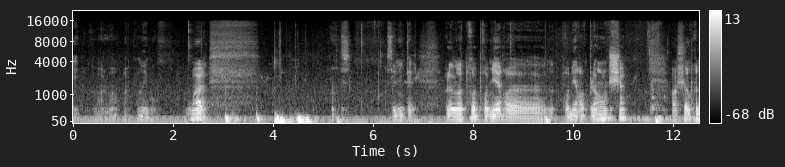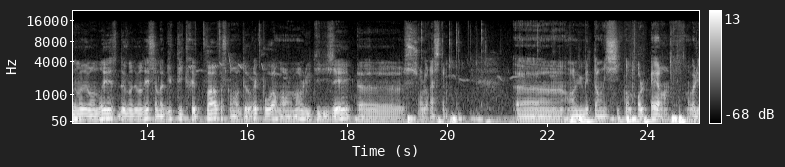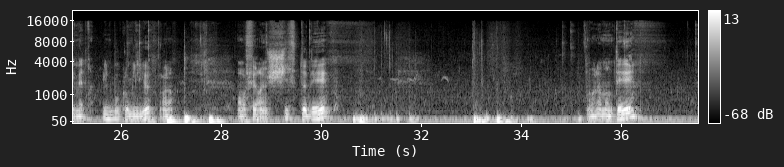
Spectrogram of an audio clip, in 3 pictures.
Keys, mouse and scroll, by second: 4.0 z, 4.4 Tab, 4.8-5.7 scroll down 2, 5.7-8.2 middle drag, 8.2 scroll down 1, 8.7-15.6 middle drag, 15.6 scroll down 1, 16.2-20.0 middle drag, 20.1 shift+middle click, 20.2 shift+scroll down 1, 21.1-21.8 shift+scroll up 1, 21.8 middle click, 22.6 Tab, 24.4 ctrl+r, 26.1-27.2 drag, 27.2 a, 27.7 Tab, 28.8-29.9 middle drag, 33.0 shift+d, 34.8 click, 36.0-37.5 drag.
